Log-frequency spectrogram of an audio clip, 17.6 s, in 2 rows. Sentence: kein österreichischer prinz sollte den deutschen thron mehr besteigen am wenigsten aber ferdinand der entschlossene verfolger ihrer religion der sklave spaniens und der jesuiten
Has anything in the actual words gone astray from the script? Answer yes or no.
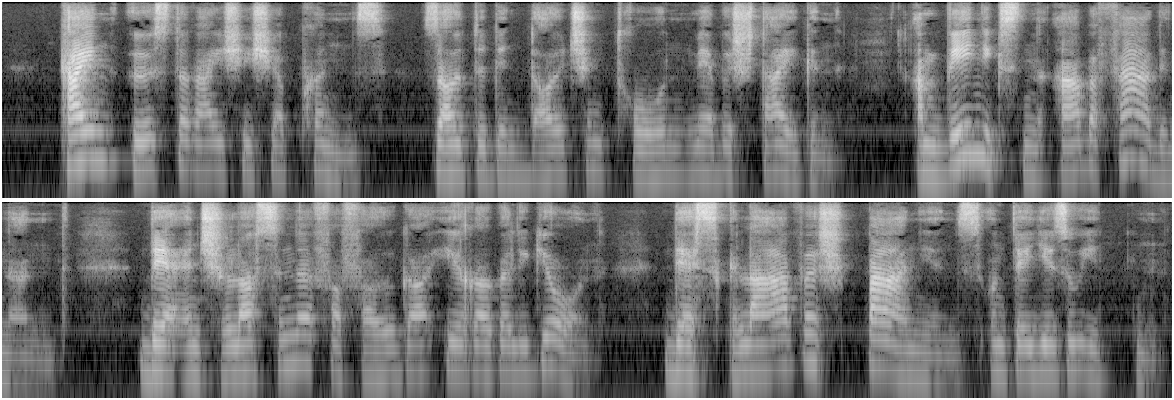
no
